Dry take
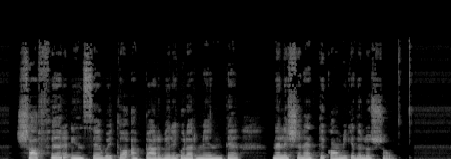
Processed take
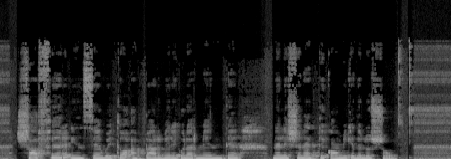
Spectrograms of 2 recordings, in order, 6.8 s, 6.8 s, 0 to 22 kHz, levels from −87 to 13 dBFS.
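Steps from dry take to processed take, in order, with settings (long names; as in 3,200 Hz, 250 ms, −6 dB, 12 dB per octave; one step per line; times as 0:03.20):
envelope flattener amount 70%
level −3.5 dB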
